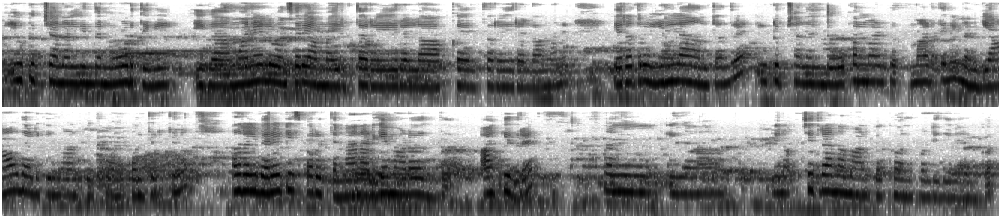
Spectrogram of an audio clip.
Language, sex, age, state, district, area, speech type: Kannada, female, 18-30, Karnataka, Bellary, rural, spontaneous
